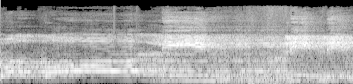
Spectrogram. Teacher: فما انهى الكلمه بالنون ولكن انهاها بالميم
